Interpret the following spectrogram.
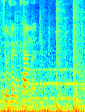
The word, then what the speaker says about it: Tutankhamun: Egyptologically pronunciation is Tutankhamun.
